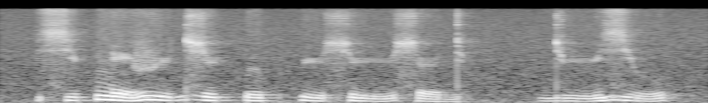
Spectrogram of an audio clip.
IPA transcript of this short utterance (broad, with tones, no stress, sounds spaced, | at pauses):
sʲ ɯ˨˩˦ p n e˨˩˦ v y˨˩˦ d z y˩ k͡p ɯ˨˩˦ p k͡p y˨˩˦ s yː˨˩˦ s ø˩ d | d yː˨˩˦ zʲ u˨˩˦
